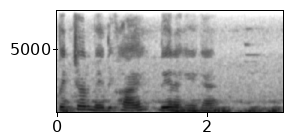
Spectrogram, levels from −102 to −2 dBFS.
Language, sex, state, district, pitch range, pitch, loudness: Hindi, female, Rajasthan, Bikaner, 205-235 Hz, 215 Hz, -14 LUFS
